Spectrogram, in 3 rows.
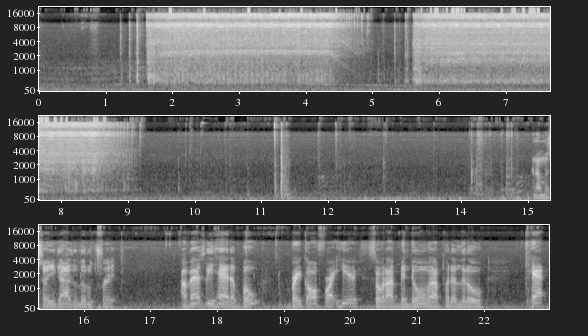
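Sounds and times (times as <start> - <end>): power tool spinning out bolts: 1.6 - 9.2.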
